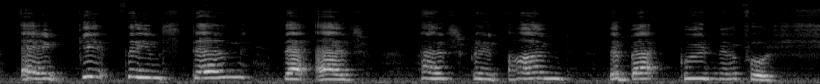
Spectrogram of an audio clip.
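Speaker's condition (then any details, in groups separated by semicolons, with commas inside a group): Cerebral palsy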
